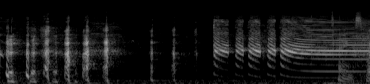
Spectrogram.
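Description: air horn sound effect

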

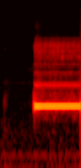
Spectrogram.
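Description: telephone ringing

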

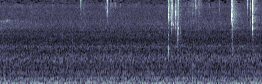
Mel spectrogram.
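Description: sipping a cocktail

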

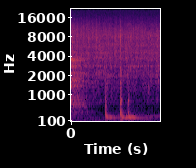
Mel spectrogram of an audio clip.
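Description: toilet flushing

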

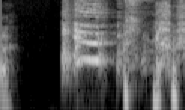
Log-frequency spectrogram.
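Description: chicken clucking

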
